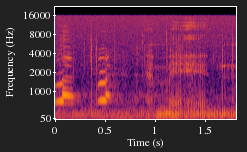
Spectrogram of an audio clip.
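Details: On a windy, cold sunrise morning at a small pond, one of two Whooper Swans that have just arrived gives two loud, raucous, brassy trumpeting honks about half a second apart, then wind rumble and faint background noise.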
